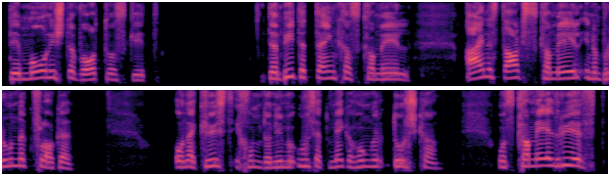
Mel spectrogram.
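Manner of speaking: ordinary talk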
